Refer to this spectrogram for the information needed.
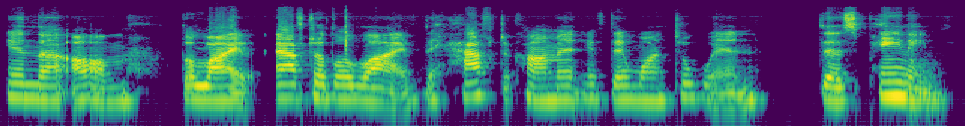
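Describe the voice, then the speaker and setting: A woman's voice: fairly low pitch, a little slow, creaky, a bit bright. A woman with an Australian accent and a scratchy voice, chatting casually and rambling as host of a craft livestream. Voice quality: scratchy morning voice. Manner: rambling, fillers, restarts.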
